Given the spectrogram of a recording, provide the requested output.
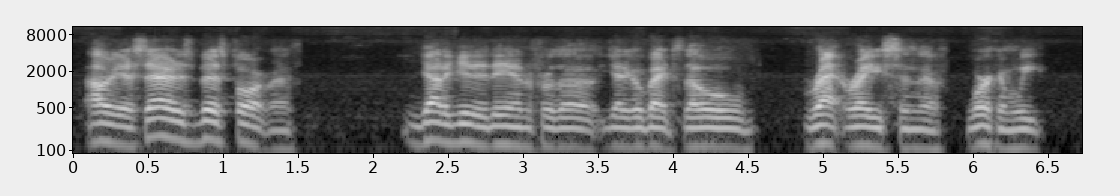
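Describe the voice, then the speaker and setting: A man speaks fairly quickly with a Southern US accent. His pitch is medium and his intonation fairly even. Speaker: fishing streamer. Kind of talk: casual chat. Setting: live stream.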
